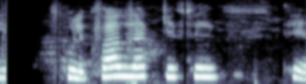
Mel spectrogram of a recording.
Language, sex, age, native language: Icelandic, female, 10, Icelandic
